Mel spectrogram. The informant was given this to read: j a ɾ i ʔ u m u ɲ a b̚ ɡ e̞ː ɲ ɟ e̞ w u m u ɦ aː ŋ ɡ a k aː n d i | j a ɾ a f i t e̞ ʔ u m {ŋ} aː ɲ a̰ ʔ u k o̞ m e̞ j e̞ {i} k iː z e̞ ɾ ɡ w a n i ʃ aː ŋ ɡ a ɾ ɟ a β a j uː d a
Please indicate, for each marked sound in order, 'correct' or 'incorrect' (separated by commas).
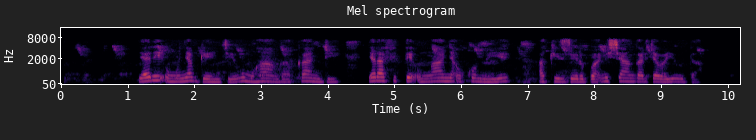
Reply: correct, incorrect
